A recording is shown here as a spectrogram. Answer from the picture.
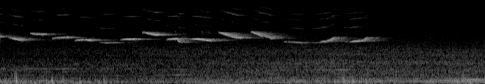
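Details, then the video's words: Late-afternoon song of a chestnut-bellied seed finch (curió) on 8 September 2022, given slowly: a string of pure whistled notes, gliding up and down, repeated at a steady quick pace over a quiet background hum. "CURIÓ E SUA BELÍSSIMAS NOTAS!"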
